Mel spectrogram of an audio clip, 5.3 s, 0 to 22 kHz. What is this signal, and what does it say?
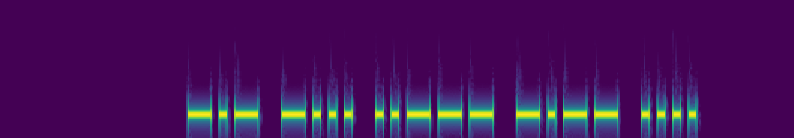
Morse code, heard as a keyed tone, about 23 wpm, 700 Hz. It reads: KB2YH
